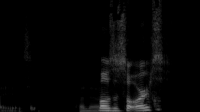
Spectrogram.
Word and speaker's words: Mosasaurus: Mosasaurus. It's in the podcast. Oh, Mosasaurus. Mosasaurus. Yeah, that's a Mosasaurus. Yes. I used to call it the Mimosasaurus.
